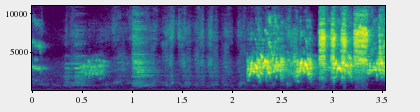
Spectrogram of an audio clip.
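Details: Budgerigar family chatter: a few soft scattered chirps, then a loud dense burst of overlapping buzzy squawks in the final second and a half, with a low hum throughout.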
